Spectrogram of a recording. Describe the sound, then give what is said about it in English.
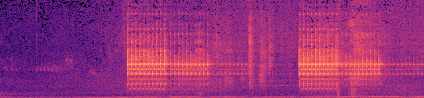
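A mobile phone ringtone sounds in a bedroom as someone wakes and searches for it. Two bursts of rapid, bright, pulsing electronic tones are separated by a short gap, over a low background rumble. “Brian awakens in bed and searches for his ringing phone”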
